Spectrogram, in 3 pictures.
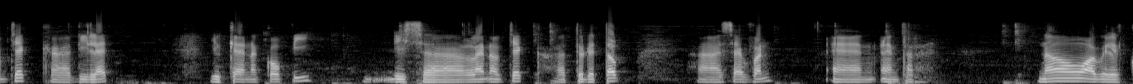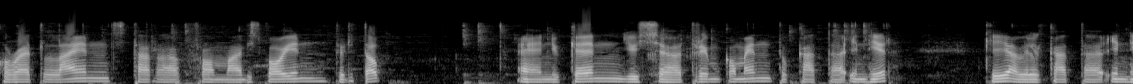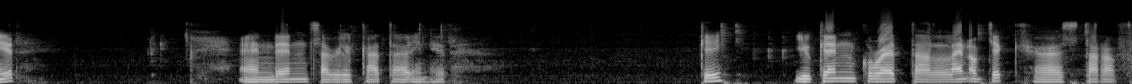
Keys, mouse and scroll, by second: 1.3 Delete, 2.4-3.8 typing, 4.4 click, 5.1 space, 5.3 click, 7.6 7, 8.7 space, 10.4 middle click, 11.0 scroll up 1, 12.0 l, 12.8 space, 14.4 click, 15.8 space, 16.0-16.6 scroll up 1, 17.6-18.0 scroll down 1, 18.8-19.7 typing, 19.9 click, 23.9-24.3 scroll down 1, 24.3 middle click, 25.0-25.9 scroll up 1, 25.9 click, 29.7 space, 30.0-31.3 scroll down 1, 31.3 middle click, 32.3 l, 33.2 space.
